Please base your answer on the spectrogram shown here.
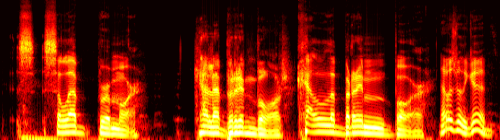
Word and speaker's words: Celebrimbor: mean, but it took me ages to know that the C sound is a K in Tolkien.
